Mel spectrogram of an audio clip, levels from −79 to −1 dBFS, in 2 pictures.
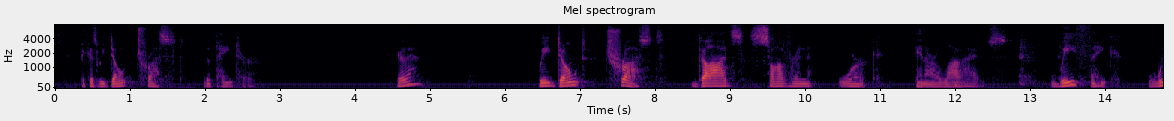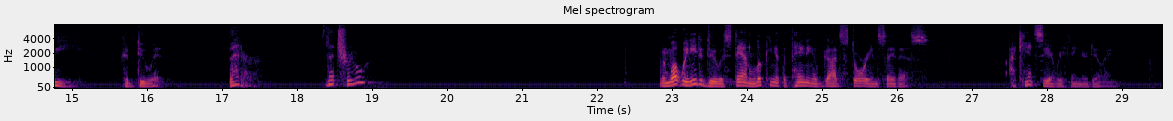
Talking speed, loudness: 105 wpm, -41 LUFS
